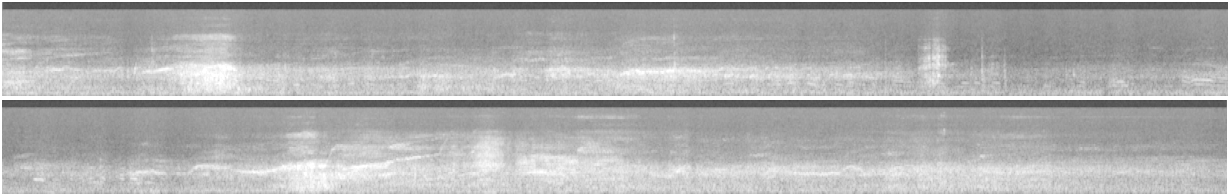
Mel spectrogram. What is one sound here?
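Small electric motors whine as remote-control cars race over dirt.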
